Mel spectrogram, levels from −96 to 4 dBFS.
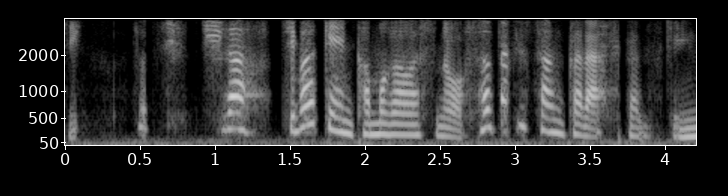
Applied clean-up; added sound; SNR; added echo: neural diffusion model UNIVERSE++.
